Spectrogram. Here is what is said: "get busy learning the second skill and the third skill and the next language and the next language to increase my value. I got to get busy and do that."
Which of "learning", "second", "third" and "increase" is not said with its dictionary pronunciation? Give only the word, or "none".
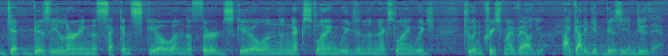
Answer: none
